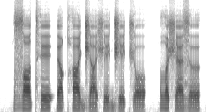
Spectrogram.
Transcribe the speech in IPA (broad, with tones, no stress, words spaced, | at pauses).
zˤɛ˦tʰe˦ ʔɛ˦qʰæ˦ d͡ʒa˨ʃe˦d͡ʒe˦t͡ʃɔ˦˨ | ðˤə˦ʃæ˧zə˨˦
